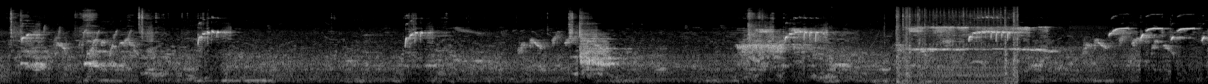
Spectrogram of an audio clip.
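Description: Several birds calling: scattered short rising chirps and whistles, a harsher, rasping call lasting about a second about nine seconds in, and a quick run of repeated chirps near the end.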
